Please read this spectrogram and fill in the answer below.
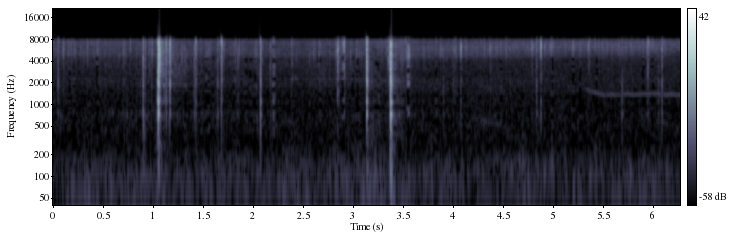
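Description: Burning log crackling, with irregular sharp pops, the loudest about a second in and again past three seconds.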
